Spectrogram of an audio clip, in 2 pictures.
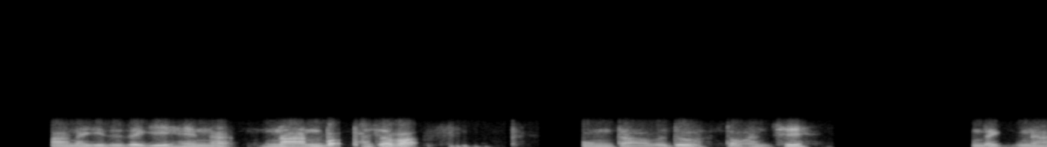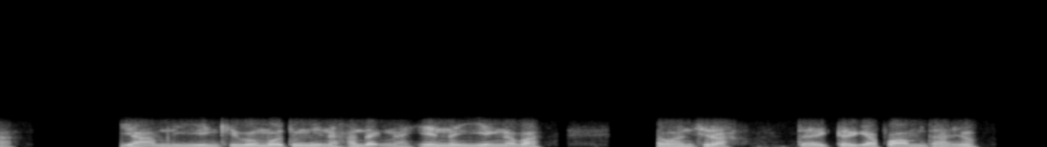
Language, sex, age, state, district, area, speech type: Manipuri, male, 30-45, Manipur, Churachandpur, rural, conversation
